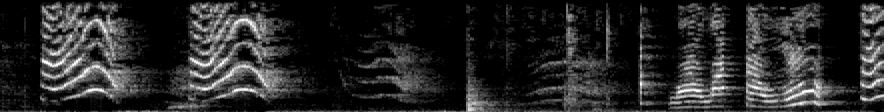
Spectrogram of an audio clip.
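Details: Pet ringneck parrot talking indoors: two loud arched syllables, a clattering dish-like sound, then several quick wavering word-like notes in a rapid sequence.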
